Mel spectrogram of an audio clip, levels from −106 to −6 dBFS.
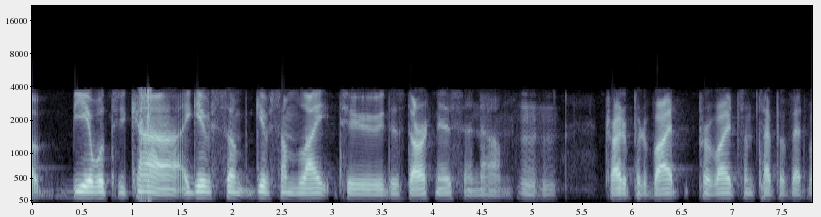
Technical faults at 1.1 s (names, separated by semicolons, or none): bit errors on a digital phone line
